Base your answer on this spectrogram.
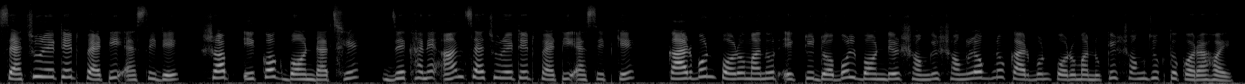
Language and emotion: Bengali, neutral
